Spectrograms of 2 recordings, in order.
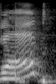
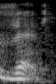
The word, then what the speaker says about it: read: here although you see read it's b2 and b3 form spells the same but it is read as here read b2 is red and b3 is also red it is a difference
